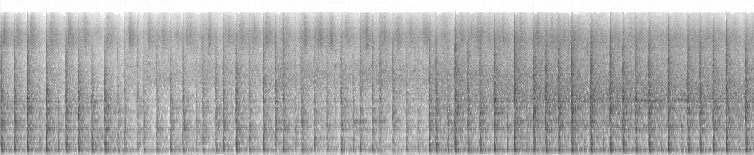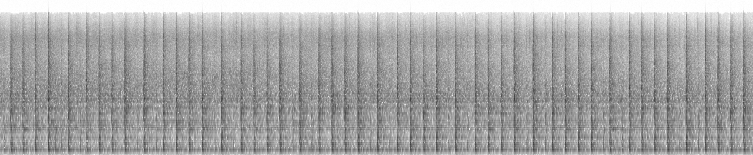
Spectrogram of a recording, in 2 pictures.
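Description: A large upright skin drum beaten with two sticks in a fast, steady beat, growing louder about eight seconds in.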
